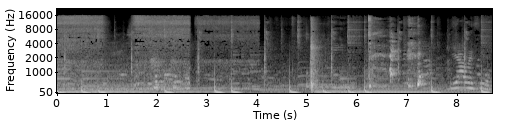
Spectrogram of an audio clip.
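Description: Aerosol hair spray hissing in two sprays onto braids, a short one at the start and a longer one of about a second and a half just after, over background music with a steady deep beat.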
